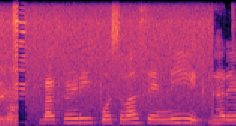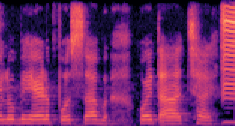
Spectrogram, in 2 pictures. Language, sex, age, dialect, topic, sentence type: Maithili, female, 18-24, Southern/Standard, agriculture, statement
